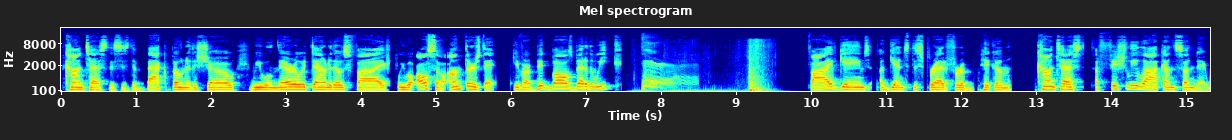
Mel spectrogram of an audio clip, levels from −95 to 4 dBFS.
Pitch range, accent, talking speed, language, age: 135-165 Hz, American, 165 wpm, English, 40-59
